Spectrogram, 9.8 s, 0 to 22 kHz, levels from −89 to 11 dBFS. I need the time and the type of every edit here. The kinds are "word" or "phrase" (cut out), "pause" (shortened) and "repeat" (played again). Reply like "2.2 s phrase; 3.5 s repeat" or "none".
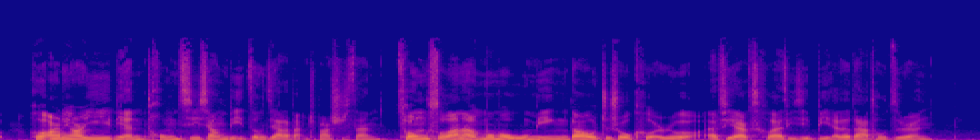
7.9 s word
